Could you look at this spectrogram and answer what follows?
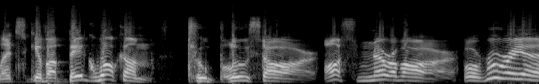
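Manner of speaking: big MC-style announcer voice. Introducing the guests by name, the host speaks in announcer voice. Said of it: "I'm gonna do my announcer voice".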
